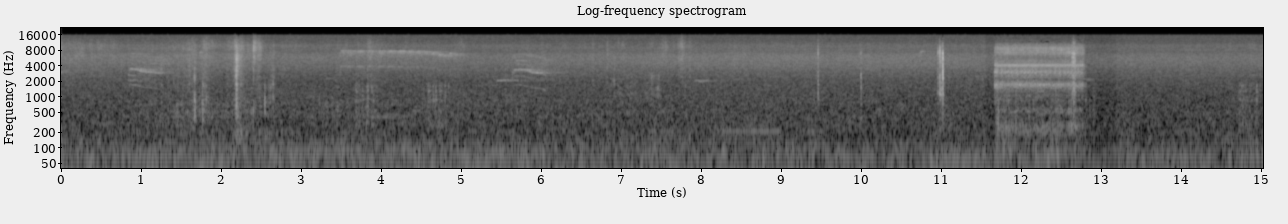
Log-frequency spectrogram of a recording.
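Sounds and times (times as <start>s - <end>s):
faint high bird chirps: 7.9s - 8.2s.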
